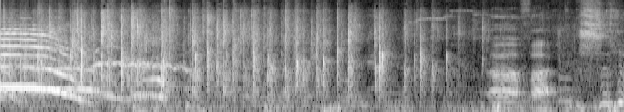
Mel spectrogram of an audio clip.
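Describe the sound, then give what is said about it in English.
Scattered hand clapping from a small audience welcomes a comedy duo, with irregular sharp claps of uneven rhythm and voices heard over them throughout. “Make some noise for Gender Fluids, everybody.”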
